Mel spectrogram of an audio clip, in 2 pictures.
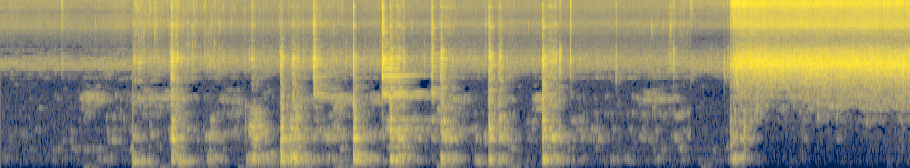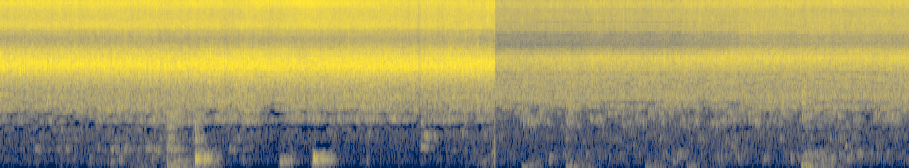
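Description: A run of knocks and clatter against a metal pot. About seven seconds in, a loud, steady sizzle starts suddenly as sliced onions hit hot oil. About halfway through it drops to a quieter steady sizzle of onions frying, with a few scrapes and knocks of the ladle.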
